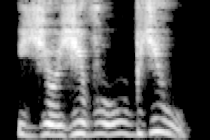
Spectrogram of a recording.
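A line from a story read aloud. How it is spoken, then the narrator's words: Hissing. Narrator (Russian): шипел Эдуард Петрович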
